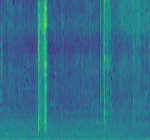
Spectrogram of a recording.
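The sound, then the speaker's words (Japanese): Crisp camera shutter clicks while photographing the partly eclipsed moon outdoors in cold winter weather, first a quick double click and then a single one a moment later, set against a steady low rumble of a passing airplane. “こちら冬なんです今ねシャッターを押す音聞こえますか”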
